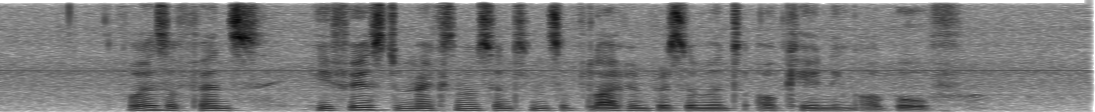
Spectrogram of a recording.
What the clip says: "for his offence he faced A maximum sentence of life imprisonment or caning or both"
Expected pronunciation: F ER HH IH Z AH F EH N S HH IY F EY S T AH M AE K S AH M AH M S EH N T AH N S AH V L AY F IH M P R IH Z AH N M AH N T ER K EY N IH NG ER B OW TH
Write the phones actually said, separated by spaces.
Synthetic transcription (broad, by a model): F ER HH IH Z AH F EH N S HH IY F EY S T AH M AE K S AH M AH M S EH N T AH N S AH V L AY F IH M P R IH Z AH N M AH N T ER K EY N IH NG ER B OW TH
